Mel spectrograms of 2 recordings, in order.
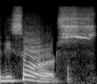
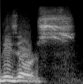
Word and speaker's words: রিসোর্স: Bangladesh has limited natural এই শব্দটাকে আমরা বলি রিসোর্স তাই না কিন্তু উচ্চারণ হচ্ছে রিসোর্স দেখেন অলদো বাংলাদেশ হ্যাজ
